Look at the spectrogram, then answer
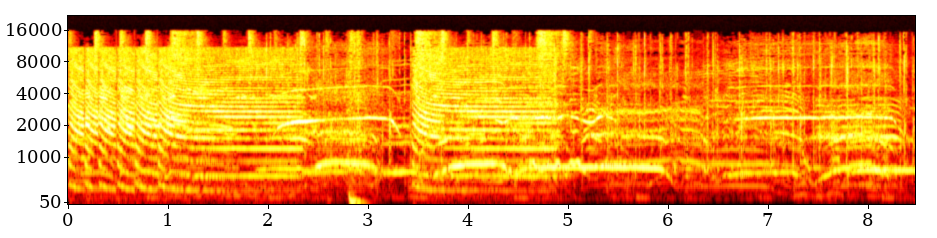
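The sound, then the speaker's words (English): Loud, blaring air horn blasts, one long sustained honk with wavering pitch, a brief thump, then another extended blast that warbles and dips before cutting off. “No, this is air horn.”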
